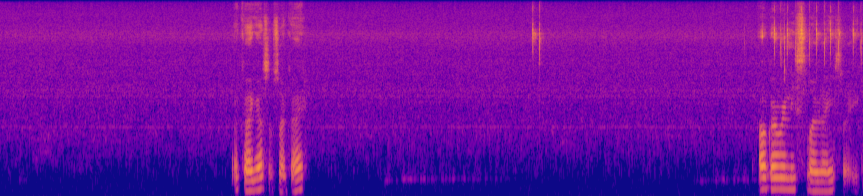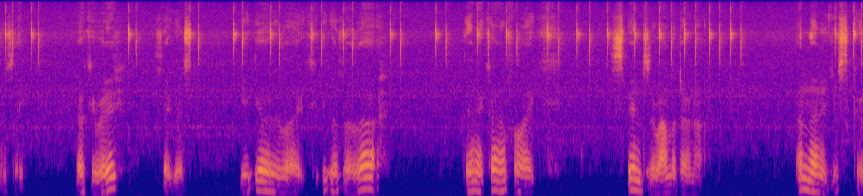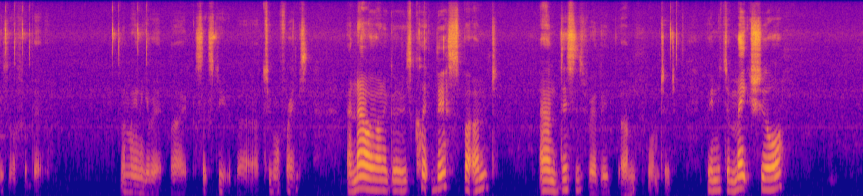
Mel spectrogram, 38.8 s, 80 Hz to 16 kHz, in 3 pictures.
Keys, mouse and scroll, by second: 28.0 click, 29.4 click.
